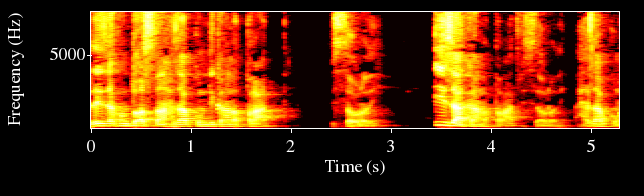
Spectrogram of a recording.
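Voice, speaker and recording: A man with a Sudanese accent speaks in an animated, somewhat breathy voice with audible room echo. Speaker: political commentator. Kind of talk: political monologue. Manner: sarcastic.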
